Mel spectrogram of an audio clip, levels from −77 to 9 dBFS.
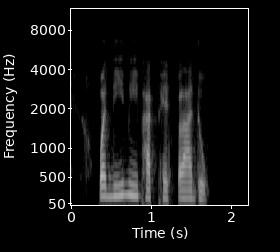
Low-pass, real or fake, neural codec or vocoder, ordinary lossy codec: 7.2 kHz; fake; codec, 16 kHz, 4.8 kbps, FACodec; Opus, 24 kbps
